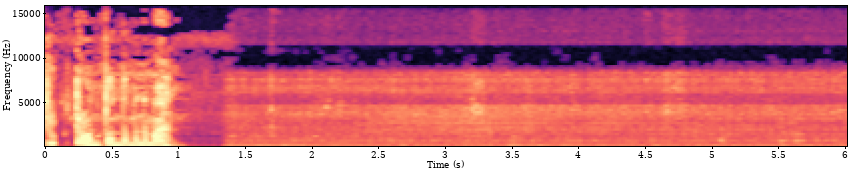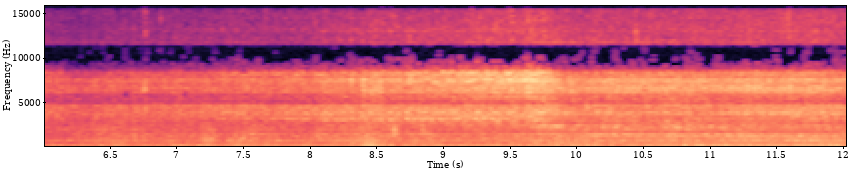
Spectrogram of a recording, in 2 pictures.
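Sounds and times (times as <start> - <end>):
truck engine driving past: 1.3 - 12.0.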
